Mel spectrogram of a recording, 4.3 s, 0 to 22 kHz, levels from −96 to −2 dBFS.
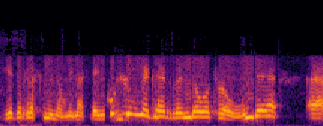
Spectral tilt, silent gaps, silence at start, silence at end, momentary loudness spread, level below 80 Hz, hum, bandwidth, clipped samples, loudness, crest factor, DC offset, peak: -7.5 dB/octave; none; 0.05 s; 0 s; 4 LU; -66 dBFS; none; 3.7 kHz; under 0.1%; -24 LUFS; 14 dB; under 0.1%; -10 dBFS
